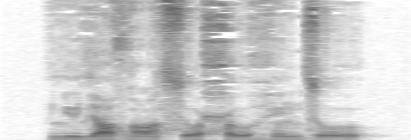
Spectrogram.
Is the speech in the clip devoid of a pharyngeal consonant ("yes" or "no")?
no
